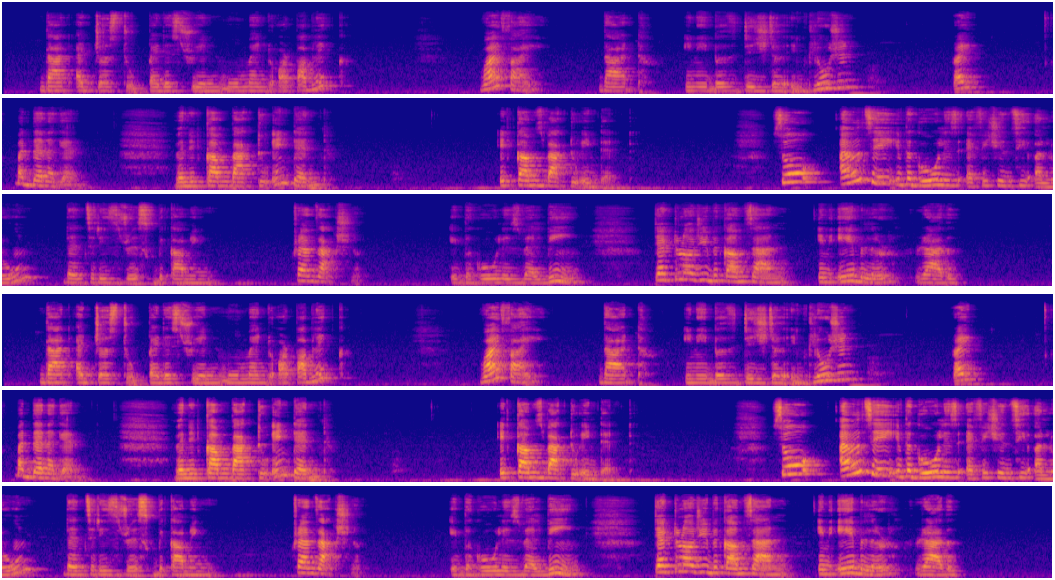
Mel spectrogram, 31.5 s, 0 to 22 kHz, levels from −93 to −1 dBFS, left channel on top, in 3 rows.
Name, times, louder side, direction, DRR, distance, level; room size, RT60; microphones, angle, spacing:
voice 1, 0.4-3.3 4.8-5.4 6.0-6.5 6.8-8.6 9.5-9.8 10.6-11.3 11.7-13.8 15.5-16.7 17.9-23.1 23.4-23.5 23.9-24.6 25.5-30.6, right 5 dB, 25° right, 0.5 m, -29 dB
10.0 x 5.7 x 2.8 m
head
